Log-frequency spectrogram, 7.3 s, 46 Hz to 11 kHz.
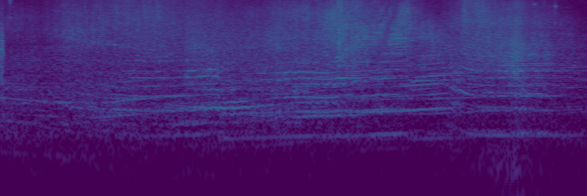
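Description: Ferrari Formula 1 race cars in the F1 Manager 24 game, racing in the wet at Miami, pass with layered high engine whines rising and falling through the gears, one car following another at moderate loudness.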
